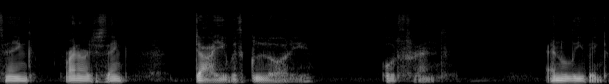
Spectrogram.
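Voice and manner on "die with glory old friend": soft, slow parting words; hushed farewell. Acted. Reinhardt leaves his dying old friend, hushed farewell. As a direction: let it sink to a near-whisper.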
